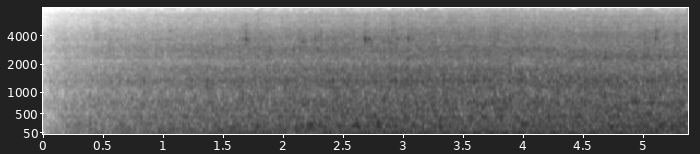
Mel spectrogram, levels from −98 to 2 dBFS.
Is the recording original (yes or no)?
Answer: yes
